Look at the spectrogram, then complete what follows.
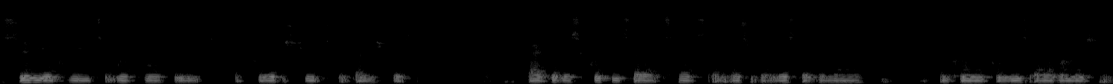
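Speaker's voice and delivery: indistinct, run-together mumbling. Reading a news story aloud to the others, mumbling. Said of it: "'Cause now you're mumbling".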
